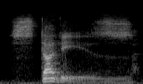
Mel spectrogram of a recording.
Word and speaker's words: studies: Akhiran ini pada kata Study. diucapkan sebagai, Z. Studies.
